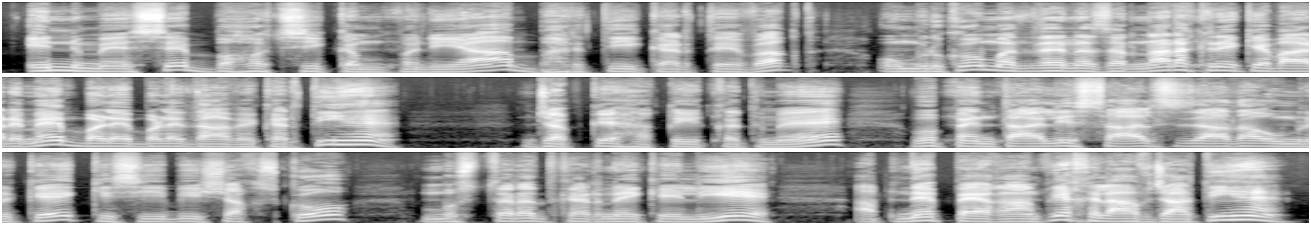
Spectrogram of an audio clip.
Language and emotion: Urdu, disgusted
